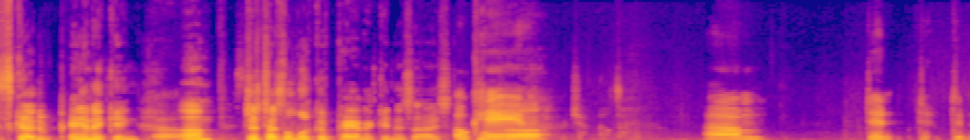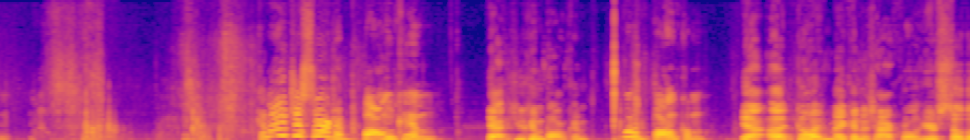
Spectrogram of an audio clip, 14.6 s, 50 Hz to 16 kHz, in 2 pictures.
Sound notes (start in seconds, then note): 7.6 papers rustling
